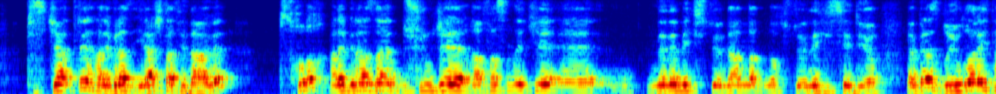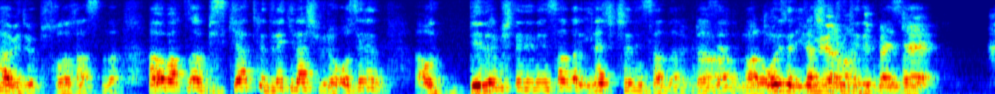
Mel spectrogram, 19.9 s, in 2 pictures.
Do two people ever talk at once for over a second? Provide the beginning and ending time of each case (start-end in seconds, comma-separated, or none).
16.9-19.1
